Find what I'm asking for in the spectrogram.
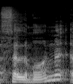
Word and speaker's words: salmon: שאין אל לא במילה סלמון ולא במילה אלמונד, אין אל. – אם האל באמצע לא אומרים אותה.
